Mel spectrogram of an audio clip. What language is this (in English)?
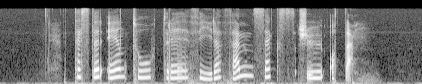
Norwegian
